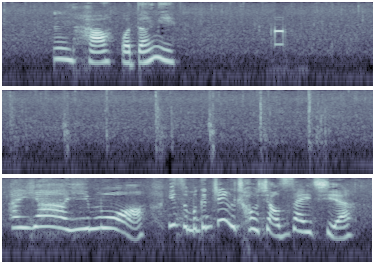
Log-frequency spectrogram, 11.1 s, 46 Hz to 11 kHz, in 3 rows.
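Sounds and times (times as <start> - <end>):
steady rain hissing: 0.0 - 11.1
speech: 0.5 - 1.9, 7.8 - 11.1
sharper raindrops tapping: 2.5 - 10.9.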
